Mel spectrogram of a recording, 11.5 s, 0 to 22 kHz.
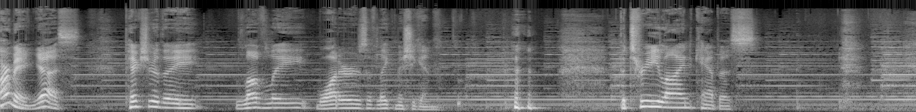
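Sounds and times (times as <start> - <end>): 
church bells ringing: 0.0 - 11.4
speech: 0.2 - 1.0, 1.6 - 5.8, 6.4 - 9.5, 10.5 - 10.8
laughter: 6.4 - 6.8.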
